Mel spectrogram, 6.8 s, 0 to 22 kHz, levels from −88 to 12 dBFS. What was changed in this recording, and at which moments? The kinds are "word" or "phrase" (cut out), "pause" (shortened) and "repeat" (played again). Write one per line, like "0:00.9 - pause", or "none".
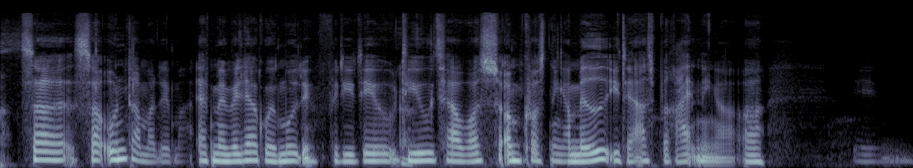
0:01.4 - word

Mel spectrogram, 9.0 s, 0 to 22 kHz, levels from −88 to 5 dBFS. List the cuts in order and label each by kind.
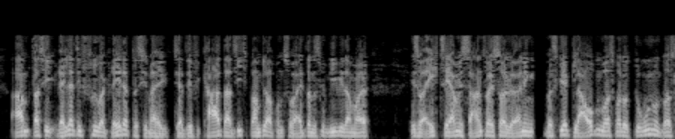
0:01.2 - word
0:01.7 - word
0:03.1 - word
0:03.5 - word
0:04.2 - word
0:07.1 - word

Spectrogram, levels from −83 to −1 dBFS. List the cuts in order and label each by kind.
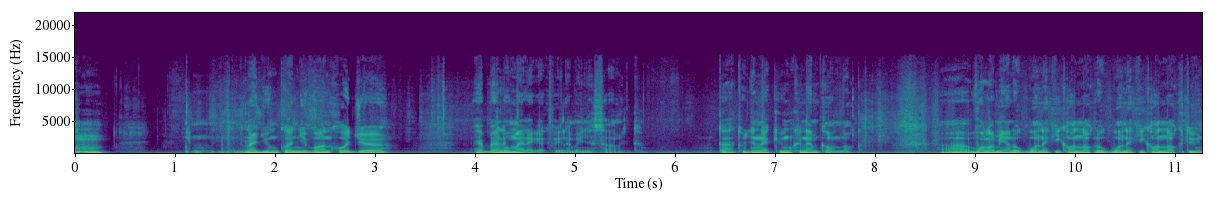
0:02.5 - word
0:04.3 - word
0:07.4 - word
0:10.2 - repeat

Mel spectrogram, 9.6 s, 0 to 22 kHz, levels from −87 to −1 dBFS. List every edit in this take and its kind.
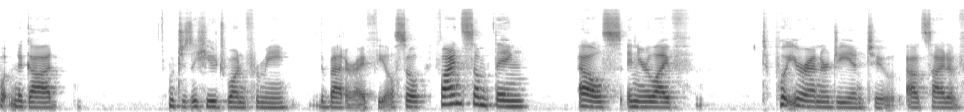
0:04.3 - pause

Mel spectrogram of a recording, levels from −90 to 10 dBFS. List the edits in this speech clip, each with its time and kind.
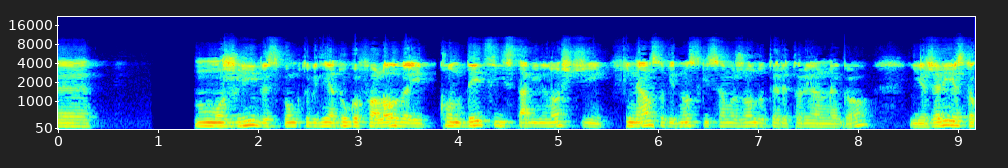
0:03.8 - pause

